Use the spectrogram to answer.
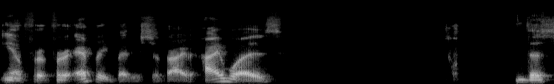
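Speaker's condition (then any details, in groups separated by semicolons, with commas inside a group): ALS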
